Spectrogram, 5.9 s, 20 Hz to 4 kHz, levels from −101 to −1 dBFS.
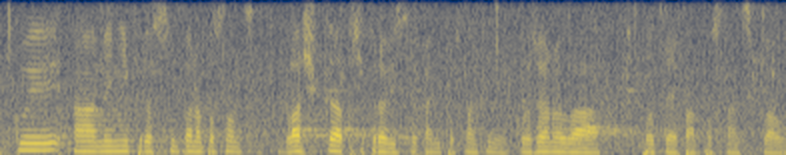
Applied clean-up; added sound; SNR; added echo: none; Rain; 15 dB; none.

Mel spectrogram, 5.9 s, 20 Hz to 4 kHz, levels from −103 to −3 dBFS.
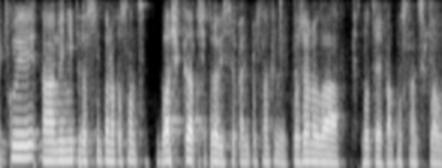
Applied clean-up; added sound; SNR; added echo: neural mask model Resemble Enhance denoiser.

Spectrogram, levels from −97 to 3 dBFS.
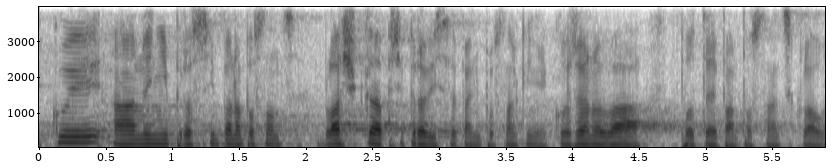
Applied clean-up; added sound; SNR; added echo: none; none; none; none.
